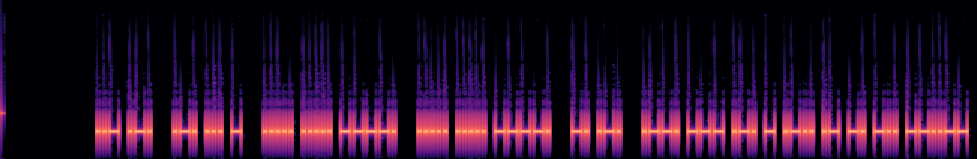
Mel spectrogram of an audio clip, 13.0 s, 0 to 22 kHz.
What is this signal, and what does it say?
Morse code, heard as a keyed tone, about 28 wpm, 700 Hz. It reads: UR RST 559 559 NR PORTLAND,
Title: Practice QSO - Exchange 1 - Beginning - 28wpm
